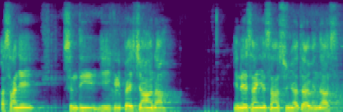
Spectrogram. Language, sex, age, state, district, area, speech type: Sindhi, male, 45-60, Delhi, South Delhi, urban, spontaneous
